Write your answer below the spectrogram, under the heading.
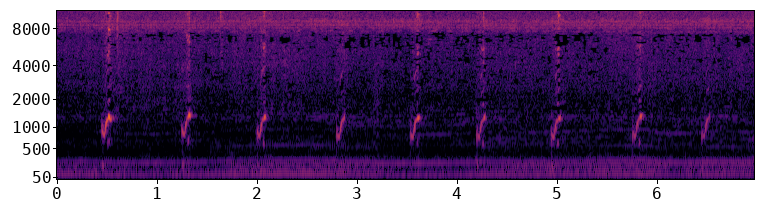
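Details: Vĩnh Long decoy white-breasted waterhen repeating short upswept notes, nine in seven seconds at a slightly slower, uneven pace, with a constant low hum behind.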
